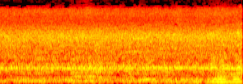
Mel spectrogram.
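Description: Steady background noise with a faint, constant hum running through it.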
